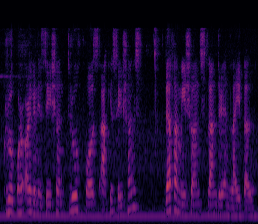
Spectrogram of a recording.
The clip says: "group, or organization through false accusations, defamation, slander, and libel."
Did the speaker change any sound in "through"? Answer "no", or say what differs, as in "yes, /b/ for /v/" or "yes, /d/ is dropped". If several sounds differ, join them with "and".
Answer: yes, /t/ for /θ/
